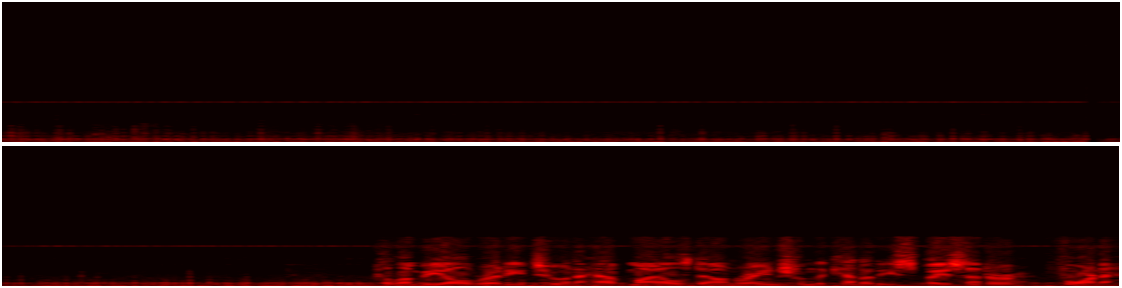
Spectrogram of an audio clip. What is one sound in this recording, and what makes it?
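Rocket engines roar with a deep, steady rumble.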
